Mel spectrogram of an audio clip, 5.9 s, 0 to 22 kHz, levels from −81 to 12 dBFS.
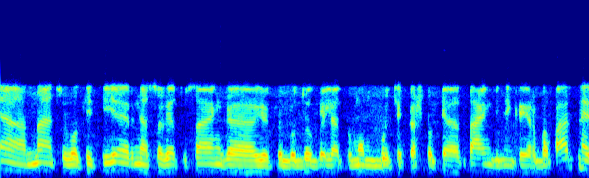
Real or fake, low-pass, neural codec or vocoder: fake; 14.4 kHz; codec, 44.1 kHz, 7.8 kbps, DAC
